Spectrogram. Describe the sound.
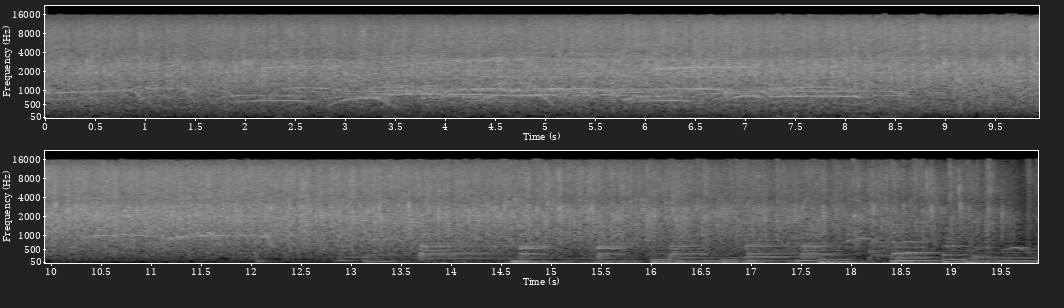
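Sustained audience applause greets a singer taking the stage, with loud, even clapping and scattered whistles early on. Later, instrumental music begins beneath the applause, which gradually fades toward the end.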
